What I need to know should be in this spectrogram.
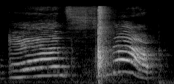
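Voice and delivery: sudden loud high snap; loud burst. Acted. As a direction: shout it out to startle. Story climax, frog snaps.

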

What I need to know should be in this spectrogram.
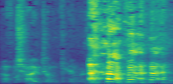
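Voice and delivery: choked-up laugh through the words, pitched high; laughing while coughing on hot sauce. Real, not acted. To the camera after choking on sauce, laughing.

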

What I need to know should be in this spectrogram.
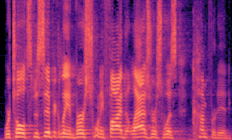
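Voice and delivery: normal talking voice

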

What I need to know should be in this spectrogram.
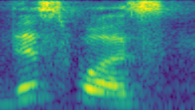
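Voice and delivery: normal talking voice

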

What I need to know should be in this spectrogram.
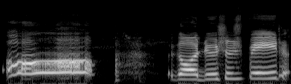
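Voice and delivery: high, loud cheer; loud delighted encouragement; excited cheering. Real, not acted. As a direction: egg the cat on excitedly. Cheering the cat on.

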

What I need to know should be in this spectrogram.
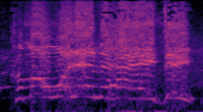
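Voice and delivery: high-pitched fan yell; urgent shout. Real, not acted. Fan spurring on A D, high urgent shout. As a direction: urge the player on at a yell. Urging on the player.

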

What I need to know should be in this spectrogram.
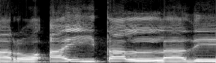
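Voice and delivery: drawn-out Arabic recitation, slow; slow Quran recitation. Shown as a demonstration. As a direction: recite slowly for students to repeat. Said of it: "আমার সাথে পড়ুন।". (ধীরে কুরআন তিলাওয়াত)

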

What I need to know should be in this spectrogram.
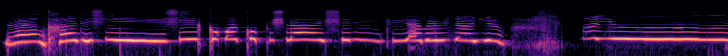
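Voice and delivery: high, drawn-out mock crying; play-acted wailing. Sibling finding brother's head off, high tearful wail. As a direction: wail over a hurt sibling, hammed-up.

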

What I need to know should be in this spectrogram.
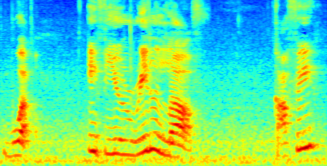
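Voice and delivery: chewing between words; talking around food; mouth full of chip. Real, not acted. Seen 0: Bit chip at -9; tight, chewing-like mouth while speaking.

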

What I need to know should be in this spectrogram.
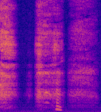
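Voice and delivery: high breathy disbelieving laugh; incredulous laugh. Real, not acted. Reacting to hearing twenty attachments.

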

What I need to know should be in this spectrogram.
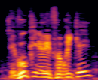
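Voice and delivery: high, incredulous accusation; accusing. A narrator's reading. Guard suspects father forged the key, accusing shout. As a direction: throw the question up high, accusingly.

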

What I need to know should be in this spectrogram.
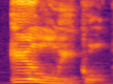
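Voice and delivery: illegal said slowly, starting with a short "ill"; careful teaching demo of illegal; slow model pronunciation. Shown as a demonstration. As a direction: spell out illegal slowly with the mouth. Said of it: "is how you pronounce the beginning of the word".

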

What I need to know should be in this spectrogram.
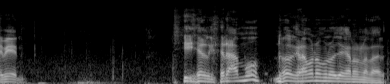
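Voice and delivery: usual speaking voice

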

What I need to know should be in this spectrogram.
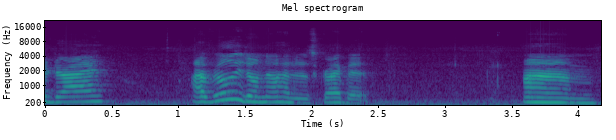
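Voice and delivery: speaking between bites; talking while chewing. Real, not acted. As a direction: mouth partly full of bread. Seen 0: pops bread piece in mouth at 1.6, chews while talking after.

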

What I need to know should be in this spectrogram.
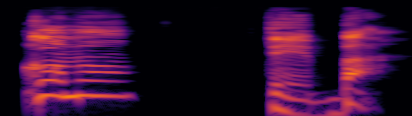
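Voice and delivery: slow "Cómo... te va", broken by a pause; palabra por palabra. Shown as a demonstration. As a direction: model "Cómo te va" in separate, drawn-out pieces. Teacher models phrase in pieces. (palabra por palabra, despacio y con pausa)

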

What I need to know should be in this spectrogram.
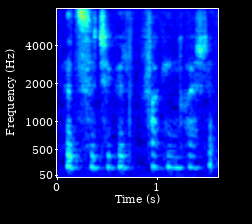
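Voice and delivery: hushed, voiceless aside; real whisper. Real, not acted. Guest swearing at a tough question then apologising, in a whisper. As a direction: whisper it under your breath.

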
